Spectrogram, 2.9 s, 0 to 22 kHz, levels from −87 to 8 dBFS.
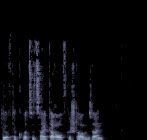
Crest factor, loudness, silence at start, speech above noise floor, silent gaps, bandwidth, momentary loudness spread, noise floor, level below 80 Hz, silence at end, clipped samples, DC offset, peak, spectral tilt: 20 dB; -30 LUFS; 0.05 s; 54 dB; none; 16 kHz; 7 LU; -84 dBFS; -70 dBFS; 0.9 s; under 0.1%; under 0.1%; -12 dBFS; -4.5 dB/octave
